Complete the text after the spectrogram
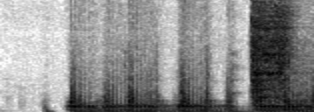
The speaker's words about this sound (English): Oh, it's that. It's the bass. It's slap of the bass.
